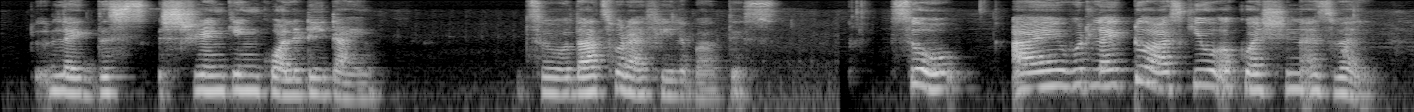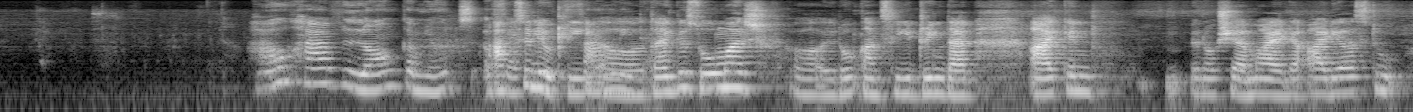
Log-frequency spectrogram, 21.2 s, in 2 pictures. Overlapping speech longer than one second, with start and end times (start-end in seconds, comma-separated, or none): 14.3-15.6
